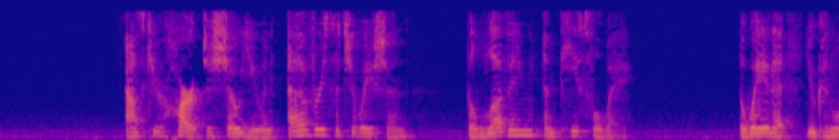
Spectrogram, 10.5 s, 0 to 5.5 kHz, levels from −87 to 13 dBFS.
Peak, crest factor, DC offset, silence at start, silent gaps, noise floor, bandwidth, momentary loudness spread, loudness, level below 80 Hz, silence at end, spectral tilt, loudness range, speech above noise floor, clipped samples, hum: -12 dBFS; 22 dB; under 0.1%; 1.2 s; none; -60 dBFS; 5.2 kHz; 13 LU; -32 LUFS; -70 dBFS; 0 s; -7 dB/octave; 4 LU; 29 dB; under 0.1%; none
